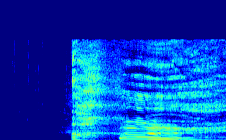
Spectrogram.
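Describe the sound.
A voice imitates a loud, drawn-out yawn, mimicking a man yawning loudly in a courtroom before a judge: a breathy intake, then a long voiced moan that rises and slowly sinks, alone after a moment of silence.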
